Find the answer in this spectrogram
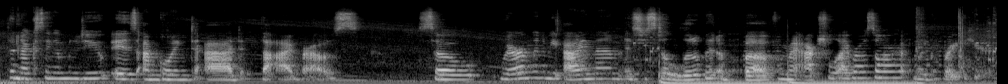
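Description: A woman talks at a moderate pace with music playing in the background. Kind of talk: tutorial. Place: home room.

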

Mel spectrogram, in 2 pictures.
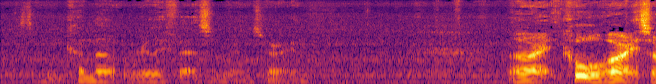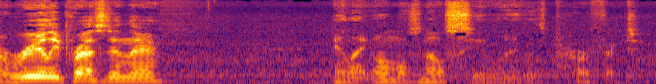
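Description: A man at a moderate pace over light background noise, lively in intonation, with big swings in loudness and long, frequent pauses. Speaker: miniature-painting hobby video creator. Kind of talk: unboxing and build tutorial. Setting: home hobby desk with camera setup. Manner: casual, chatty and self-joking. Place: home room.

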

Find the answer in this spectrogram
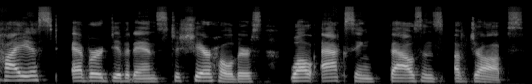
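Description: This woman's voice is very deep and low, moving at a fairly slow pace. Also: quiet background. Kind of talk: press conference statement. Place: hall.

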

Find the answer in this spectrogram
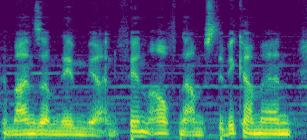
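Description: Over clear background music, a man speaks in a very deep, low pitch. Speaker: dialogue director. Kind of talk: interview answer. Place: studio. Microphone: lapel.

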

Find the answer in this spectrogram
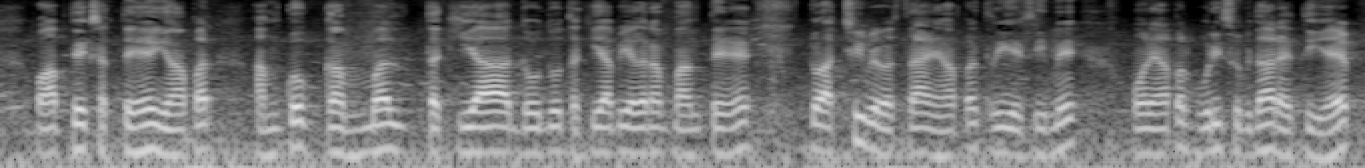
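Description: With music playing in the background, a man keeps a moderate pace. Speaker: travel vlogger. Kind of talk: casual vlog chat. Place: train. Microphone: phone near.

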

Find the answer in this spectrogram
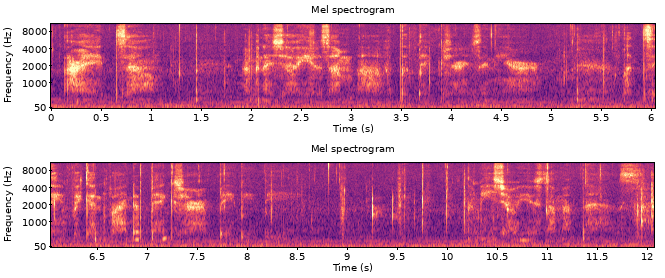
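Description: Over loud background noise, a woman speaks at a fairly slow pace. She leaves long, frequent pauses. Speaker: ASMR creator. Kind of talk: whispered ASMR storytime. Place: home room. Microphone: studio mic.

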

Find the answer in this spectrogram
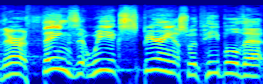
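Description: The background is quiet. This man's pace is moderate. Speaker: pastor. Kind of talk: sermon. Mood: warm, friendly. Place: church. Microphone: headset.

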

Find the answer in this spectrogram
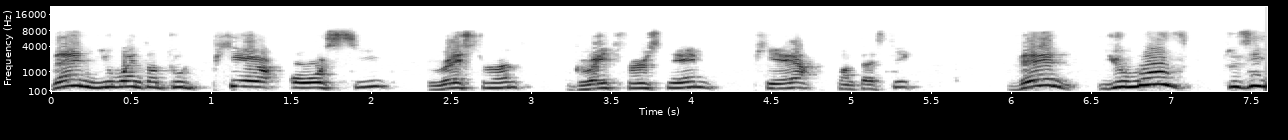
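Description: Very slow speech in a French accent with lively intonation. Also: man. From France, Normandy. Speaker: online show host. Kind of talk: casual chat. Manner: animated.

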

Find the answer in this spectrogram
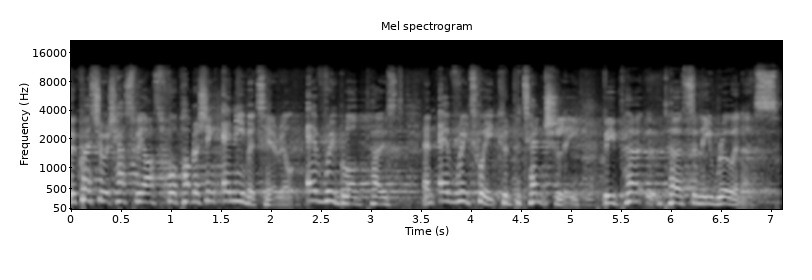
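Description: Talking at a very fast pace in a southern English accent, a man with a high pitch and ordinary pitch variation is heard with audible room echo and light background noise. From England. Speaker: member of parliament. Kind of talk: parliamentary debate speech addressed to the Deputy Speaker. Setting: parliament chamber. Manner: measured, formal oratory with frequent self-repeating stumbles; earnest, concerned tone when quoting the blogger's worries. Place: hall.

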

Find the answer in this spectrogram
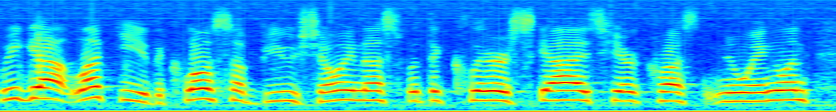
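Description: A man's dark, mellow tone at a fairly quick pace, with fairly even intonation. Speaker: TV weatherman. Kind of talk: local TV weather forecast. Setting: television studio broadcast. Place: studio. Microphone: lapel.

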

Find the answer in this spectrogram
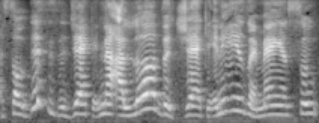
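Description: Intonation is lively. The pace stays moderate. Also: woman. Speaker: thrift haul vlogger. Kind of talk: casual vlog chat. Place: home room.

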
